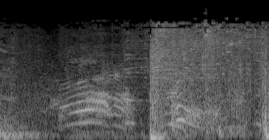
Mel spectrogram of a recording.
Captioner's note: Cassian grunting; glass crashing; Syril groaning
